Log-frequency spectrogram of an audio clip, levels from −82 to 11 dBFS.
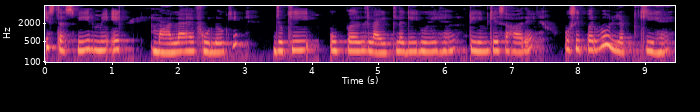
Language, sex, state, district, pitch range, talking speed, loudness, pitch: Hindi, female, Uttar Pradesh, Lucknow, 225-250 Hz, 140 wpm, -17 LUFS, 235 Hz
